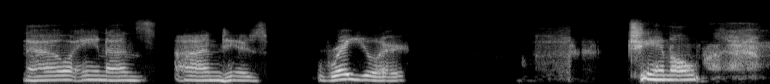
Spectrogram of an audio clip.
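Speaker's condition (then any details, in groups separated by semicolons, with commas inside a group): Cerebral palsy; visible disability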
